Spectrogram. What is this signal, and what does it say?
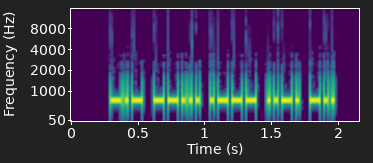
Morse code, heard as a keyed tone, about 44 wpm, 700 Hz. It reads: K7JFD
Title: NA SOTA Activator Callsigns 45wpm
